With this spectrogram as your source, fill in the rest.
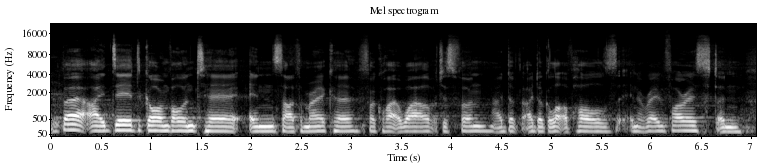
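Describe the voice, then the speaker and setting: A man speaks at a medium pitch and a fairly quick pace, his tone dark and mellow. His intonation stays monotone and flat. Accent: Lancashire. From northern England, Lancashire. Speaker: event coordinator. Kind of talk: welcome speech.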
